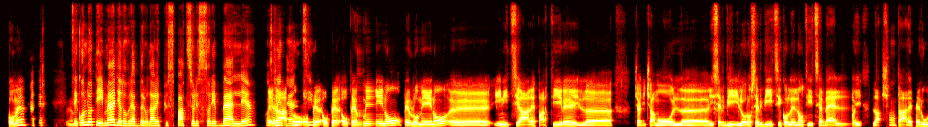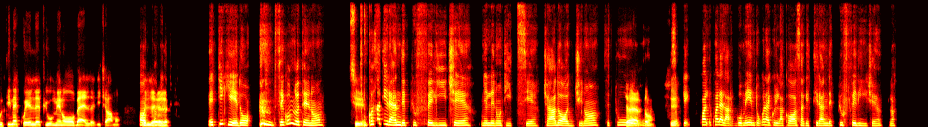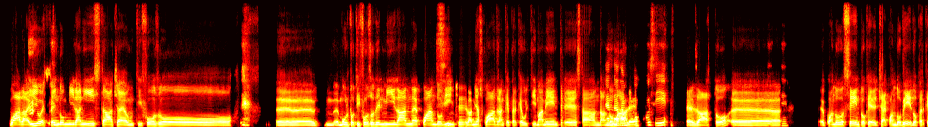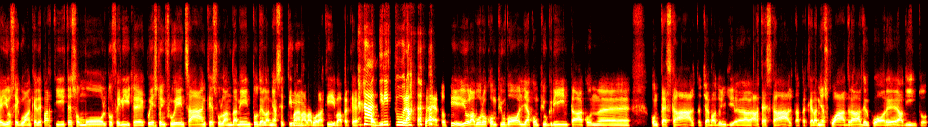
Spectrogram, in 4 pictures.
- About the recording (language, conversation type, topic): Italian, unstructured, Quali notizie di oggi ti rendono più felice?
- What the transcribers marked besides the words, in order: "cioè" said as "ceh"; tapping; throat clearing; lip smack; "Cioè" said as "ceh"; other background noise; throat clearing; drawn out: "tifoso"; chuckle; other noise; "cioè" said as "ceh"; chuckle; "cioè" said as "ceh"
